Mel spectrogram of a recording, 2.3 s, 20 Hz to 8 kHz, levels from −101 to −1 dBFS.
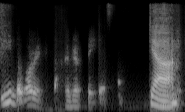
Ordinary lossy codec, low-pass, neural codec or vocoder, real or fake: none; 7.2 kHz; codec, 16 kHz, 0.5 kbps, X-Codec, HuBERT features, trained on general audio; fake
